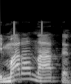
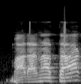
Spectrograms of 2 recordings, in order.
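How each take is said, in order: First: The stress falls before the last syllable. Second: The stress falls on the last syllable. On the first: This is how Protestants say it. "como dizem os protestantes" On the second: This is how Catholics say it. "com a tônica na última sílaba, como dizem os católicos"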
